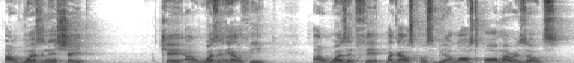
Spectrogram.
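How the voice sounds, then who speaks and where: A man with a raspy, hoarse voice, a fitness coach talking casually and earnestly to his viewers, often checking in with "right?" and "okay?". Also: medium pitch, fairly even intonation, a little slow. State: hoarse after boot camp. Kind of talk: casual talk to camera. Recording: roomy recording.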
